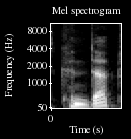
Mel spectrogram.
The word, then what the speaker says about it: conduct: Another one is conduct verb to lead versus conduct noun behavior or record verb to save sound versus record noun a piece of music or a history.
